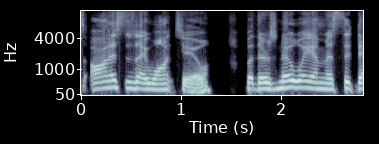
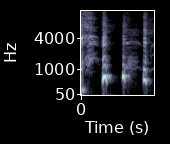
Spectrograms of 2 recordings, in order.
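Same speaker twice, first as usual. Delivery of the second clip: teary laugh. Real, not acted. Tearful moment, laughs it off.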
